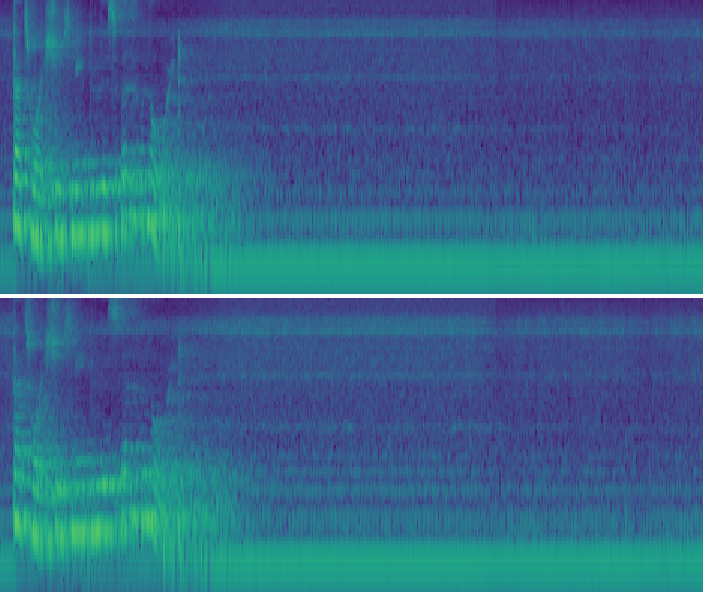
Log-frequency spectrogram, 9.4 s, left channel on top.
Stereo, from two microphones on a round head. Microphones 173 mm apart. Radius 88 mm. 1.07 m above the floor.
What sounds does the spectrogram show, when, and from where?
0.2 s a woman speaking: 55° left (ahead or behind), 1.2 m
